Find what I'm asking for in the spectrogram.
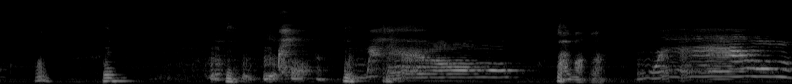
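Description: Several meows and yowls come in short bursts, some drawn out into whiny wails, fairly close with quiet gaps between them.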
